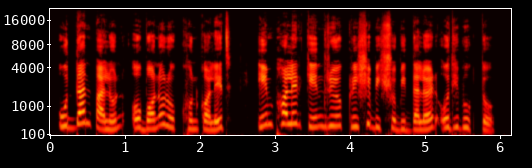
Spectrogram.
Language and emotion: Bengali, neutral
